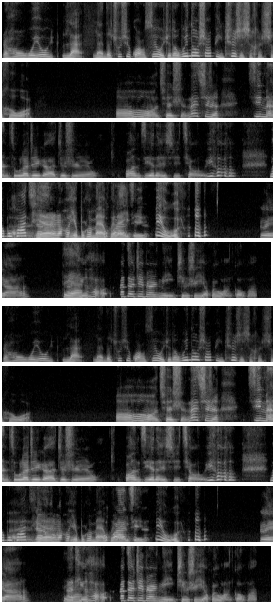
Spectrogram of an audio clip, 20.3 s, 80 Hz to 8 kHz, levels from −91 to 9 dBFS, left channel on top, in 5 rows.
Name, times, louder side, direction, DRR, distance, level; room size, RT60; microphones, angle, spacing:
voice 1, 0.0-4.5 12.1-15.3 17.2-17.5, left 5 dB, 75° left, 0.4 m, -28 dB
voice 2, 5.8-9.6 10.0-12.1 12.4-12.9 13.2-13.3 13.7-14.3 16.1-16.7 17.2-20.1, right 3 dB, 35° right, 1.1 m, -32 dB
head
